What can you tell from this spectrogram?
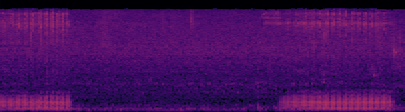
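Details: French bulldog puppy fast asleep and snoring: two long rattling snores separated by a quiet pause.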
